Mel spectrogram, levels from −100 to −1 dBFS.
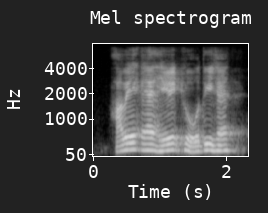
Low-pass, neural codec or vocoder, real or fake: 7.2 kHz; codec, 16 kHz, 1 kbps, FunCodec, trained on Chinese and English, 50 frames a second; fake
